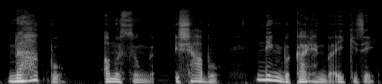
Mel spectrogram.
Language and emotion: Manipuri, fearful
